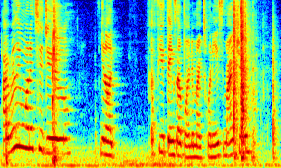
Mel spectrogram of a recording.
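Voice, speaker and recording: Young woman, mid-twenties, a touch high-voiced, chatty get-ready-with-me vlogger full of fillers and asides. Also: moderate pace, very noisy. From Alabama. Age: 20s. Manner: chatty, filler-heavy, drops to whispered asides. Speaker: beauty vlogger. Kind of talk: casual get-ready-with-me chat.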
